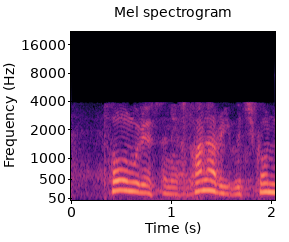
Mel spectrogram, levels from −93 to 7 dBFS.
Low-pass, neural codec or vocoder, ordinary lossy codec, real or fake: 7.2 kHz; codec, 16 kHz, 1 kbps, X-Codec, HuBERT features, trained on LibriSpeech; AAC, 16 kbps; fake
